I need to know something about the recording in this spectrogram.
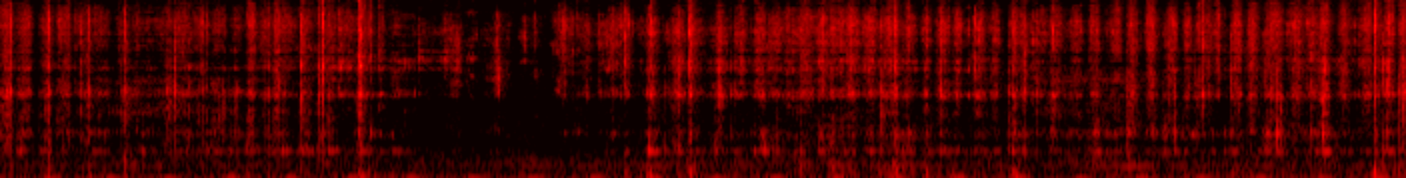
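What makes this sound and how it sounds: Fingertips and nails rub and scratch the ribbed outer wall of an empty, hollow red plastic party cup held near the microphone. The result is a quiet, irregular scratchy rasp broken by sharp little clicks and ticks, over a faint low hum.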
